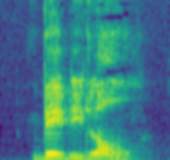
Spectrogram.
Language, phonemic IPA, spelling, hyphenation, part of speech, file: Dutch, /bəˈdɪlˌɑl/, bedilal, be‧dil‧al, noun, Nl-bedilal.ogg
- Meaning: someone who condescends excessively and pettily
